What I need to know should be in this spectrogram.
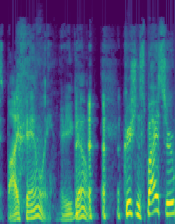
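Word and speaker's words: Spy × Family: It's Spy X Family, like Spy Cross Family? Or Yeah, something? but I've never heard anyone pronounce the X or Okay. cross, so I stopped doing it. Spy Family.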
